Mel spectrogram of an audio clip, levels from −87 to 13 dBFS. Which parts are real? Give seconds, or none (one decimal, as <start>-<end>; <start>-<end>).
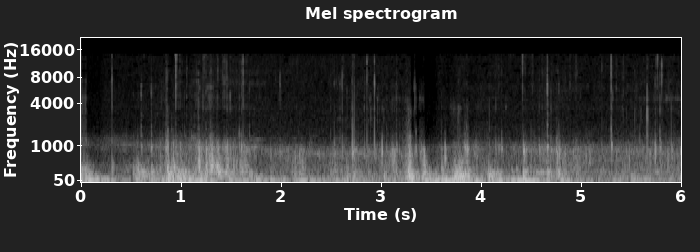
2.8-3.3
